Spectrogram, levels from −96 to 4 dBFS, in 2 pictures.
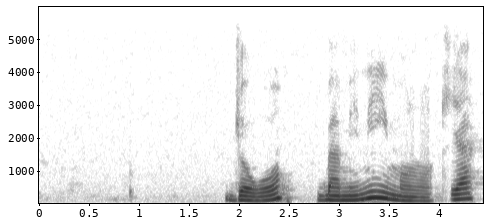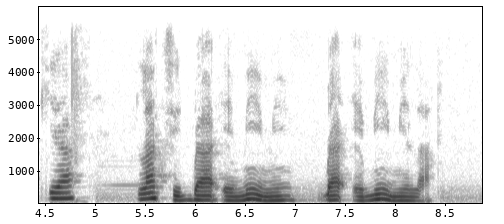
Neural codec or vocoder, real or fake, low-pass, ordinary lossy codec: none; real; 5.4 kHz; none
